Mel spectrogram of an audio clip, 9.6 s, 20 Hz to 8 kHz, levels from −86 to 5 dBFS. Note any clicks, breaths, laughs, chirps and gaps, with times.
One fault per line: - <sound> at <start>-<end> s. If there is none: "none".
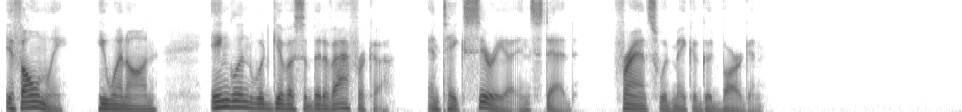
none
